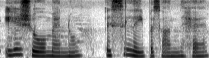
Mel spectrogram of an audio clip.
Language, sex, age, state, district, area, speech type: Punjabi, female, 18-30, Punjab, Amritsar, rural, spontaneous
